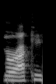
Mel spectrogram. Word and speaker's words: Meraki: But of course, like you said, Meraki, is it Meraki? Mm-hmm. You pronounce it Meraki hammock, so that's exciting.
